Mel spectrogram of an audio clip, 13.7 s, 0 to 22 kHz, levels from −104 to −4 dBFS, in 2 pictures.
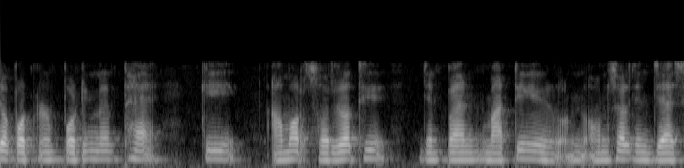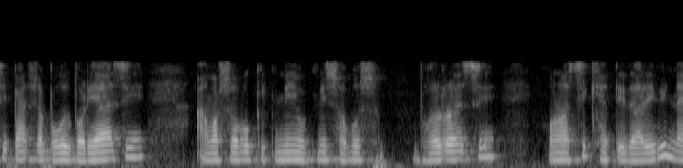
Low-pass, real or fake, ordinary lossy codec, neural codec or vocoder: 5.4 kHz; fake; Opus, 32 kbps; codec, 16 kHz, 16 kbps, FunCodec, trained on LibriTTS, 50 frames a second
